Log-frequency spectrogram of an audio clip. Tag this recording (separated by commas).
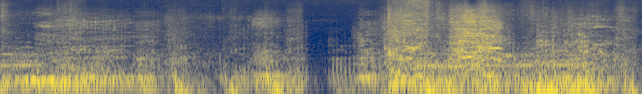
dinosaurs bellowing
